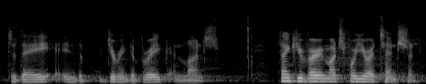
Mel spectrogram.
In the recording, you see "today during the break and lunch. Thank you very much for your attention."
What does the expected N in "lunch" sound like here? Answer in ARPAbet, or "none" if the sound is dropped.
N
